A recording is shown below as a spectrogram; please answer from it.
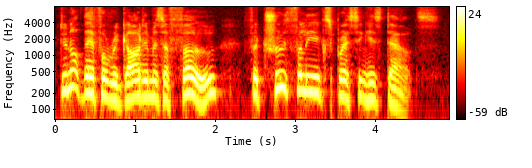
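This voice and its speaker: A man reading a lecture aloud as scripted narration, in a measured, emphatic, oratorical manner. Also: mid-range voice, mellow. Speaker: reader of a historic sermon lecture.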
